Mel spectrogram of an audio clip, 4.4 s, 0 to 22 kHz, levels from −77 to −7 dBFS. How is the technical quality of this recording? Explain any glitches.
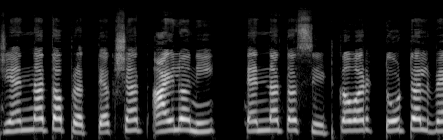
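No technical glitches can be heard anywhere in this speech recording. The audio runs continuously, with nothing that calls for an explanation.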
